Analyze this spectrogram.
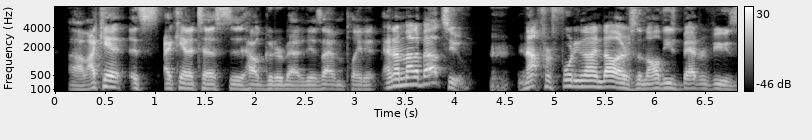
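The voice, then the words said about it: Rattly, raspy irritated throat. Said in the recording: “this ginger tea is irritating my throat, something fierce, and I'm getting this rattly, raspy thing in my throat”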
